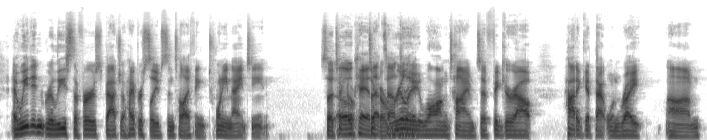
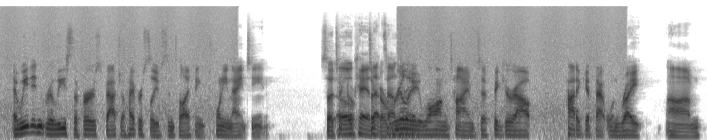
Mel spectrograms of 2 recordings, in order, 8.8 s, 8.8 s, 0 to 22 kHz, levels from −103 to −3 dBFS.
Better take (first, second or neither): first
